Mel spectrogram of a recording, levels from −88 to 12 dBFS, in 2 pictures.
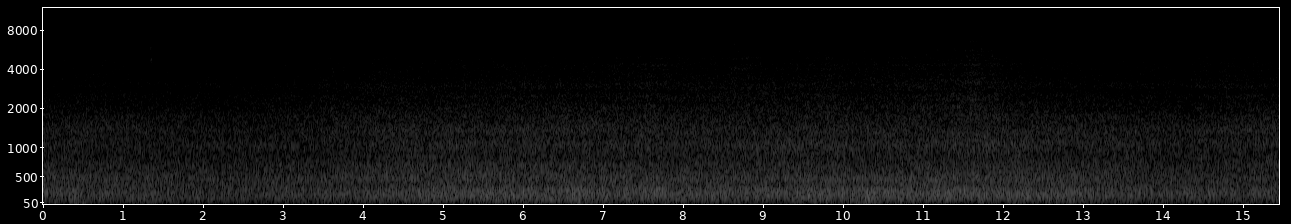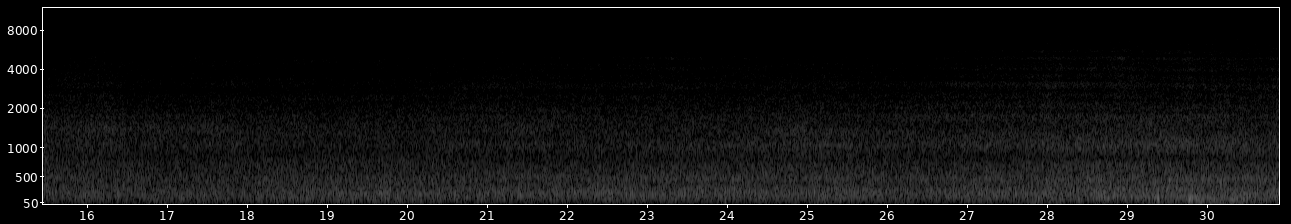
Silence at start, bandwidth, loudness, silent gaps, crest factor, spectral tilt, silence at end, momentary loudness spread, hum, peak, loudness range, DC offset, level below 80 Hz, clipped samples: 0 s; 10.5 kHz; -62 LUFS; none; 20 dB; -5.5 dB/octave; 0 s; 5 LU; none; -42 dBFS; 3 LU; under 0.1%; -82 dBFS; under 0.1%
